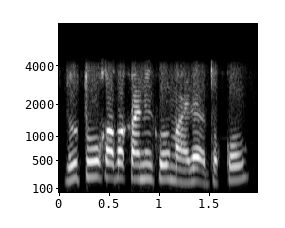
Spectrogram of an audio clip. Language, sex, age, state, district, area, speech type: Assamese, male, 30-45, Assam, Darrang, rural, conversation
